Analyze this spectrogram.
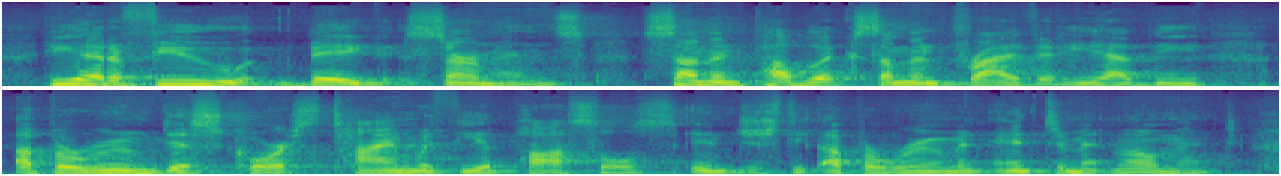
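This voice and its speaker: There is audible room echo as a man speaks at a moderate pace and medium pitch with lively intonation. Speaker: pastor. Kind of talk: sermon. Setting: church. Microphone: sound issues with new equipment.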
